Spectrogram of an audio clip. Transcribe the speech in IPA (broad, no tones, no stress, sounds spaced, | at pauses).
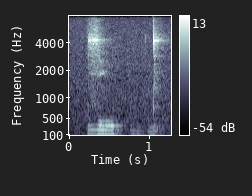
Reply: z y ŋ ṳ k͡p ṳ d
